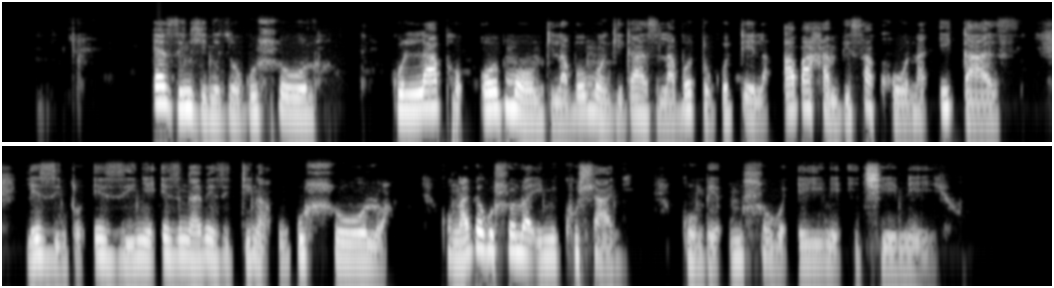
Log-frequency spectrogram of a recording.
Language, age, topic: North Ndebele, 25-35, health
